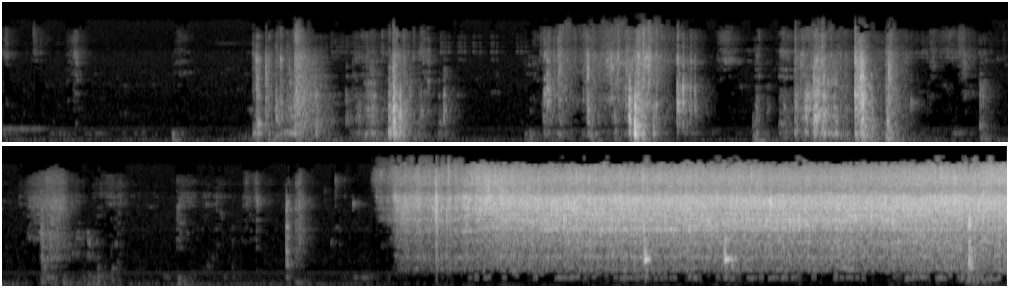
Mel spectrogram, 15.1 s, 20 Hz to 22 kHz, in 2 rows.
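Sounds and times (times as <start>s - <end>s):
kitchenware rustling and clattering: 1.9s - 9.9s.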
